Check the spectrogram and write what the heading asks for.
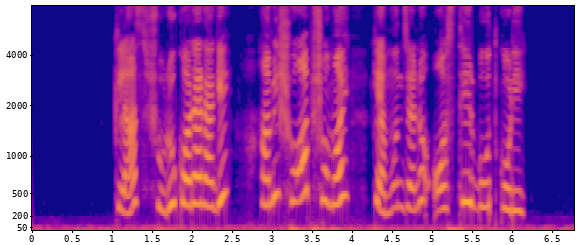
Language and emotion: Bengali, fearful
